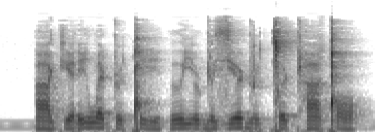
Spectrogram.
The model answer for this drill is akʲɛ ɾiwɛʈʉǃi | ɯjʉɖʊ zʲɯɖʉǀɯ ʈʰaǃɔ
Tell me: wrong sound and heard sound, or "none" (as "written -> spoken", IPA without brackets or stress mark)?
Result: ʊ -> ɯ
